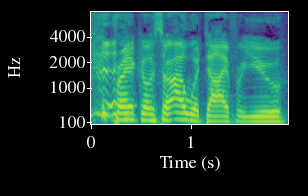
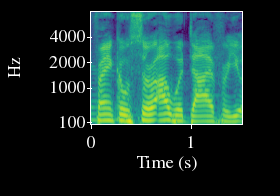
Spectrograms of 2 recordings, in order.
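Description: First: It is said in an Irish accent. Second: It is said without an Irish accent.

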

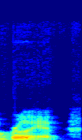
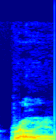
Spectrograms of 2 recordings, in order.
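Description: First: The word is said lightly and casually. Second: The word is said with strong intensity. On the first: A plan is simply fine and welcome. "maybe it's just the casualness of it" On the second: Something is truly extraordinary. "it's an intense word in American English"

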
